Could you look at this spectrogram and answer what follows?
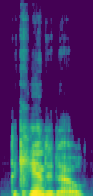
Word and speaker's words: DeCandido: the moderator was Keith DeCandido that's how it's pronounced the Candido and I I don't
